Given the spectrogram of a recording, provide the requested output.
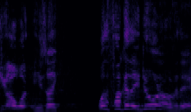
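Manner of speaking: retold high-pitched, indignant disbelief; incredulous outburst. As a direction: imitate a colleague demanding to know what's happening. Voicing Jericho's startled reaction.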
